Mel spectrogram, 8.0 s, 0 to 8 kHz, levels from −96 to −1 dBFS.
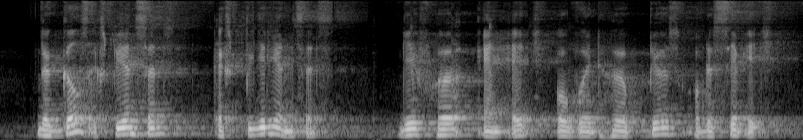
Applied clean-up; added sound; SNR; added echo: neural separator model SepFormer DNS4.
